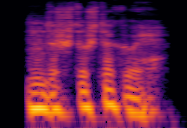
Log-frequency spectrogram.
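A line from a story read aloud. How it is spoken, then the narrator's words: Sighed. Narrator (Russian): вздохнул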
